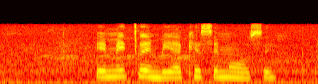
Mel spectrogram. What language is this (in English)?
Swati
